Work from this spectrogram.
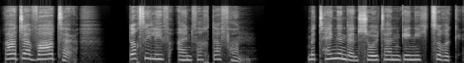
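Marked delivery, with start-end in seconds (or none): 0.1-1.0 lauter Ruf. Acted. Ruft der davonlaufenden Freundin nach.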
